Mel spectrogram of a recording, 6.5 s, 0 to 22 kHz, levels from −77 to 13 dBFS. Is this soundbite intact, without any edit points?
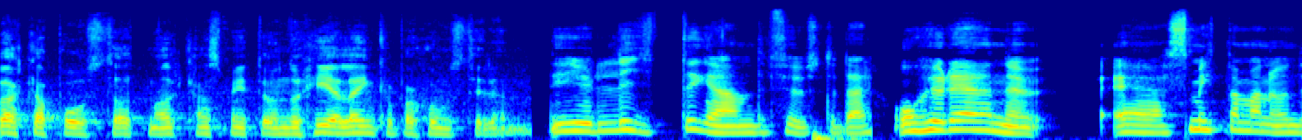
no; 2 cuts; at 2.7 s, 4.4 s

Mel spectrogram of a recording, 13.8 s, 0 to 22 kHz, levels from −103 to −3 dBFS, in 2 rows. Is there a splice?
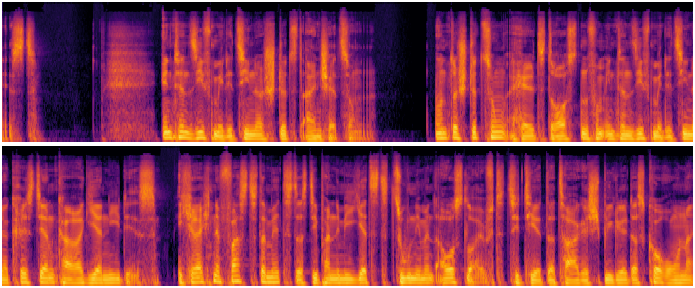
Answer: no; 0 cuts

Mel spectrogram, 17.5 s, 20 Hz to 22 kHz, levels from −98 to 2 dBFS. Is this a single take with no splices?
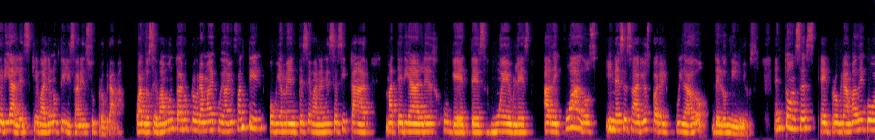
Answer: no; 1 cut; at 2.6 s

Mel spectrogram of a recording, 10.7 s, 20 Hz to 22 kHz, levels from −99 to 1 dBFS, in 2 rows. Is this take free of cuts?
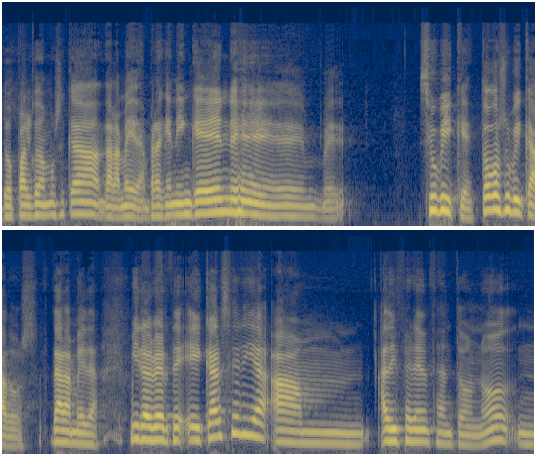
no; 1 cut; at 5.8 s

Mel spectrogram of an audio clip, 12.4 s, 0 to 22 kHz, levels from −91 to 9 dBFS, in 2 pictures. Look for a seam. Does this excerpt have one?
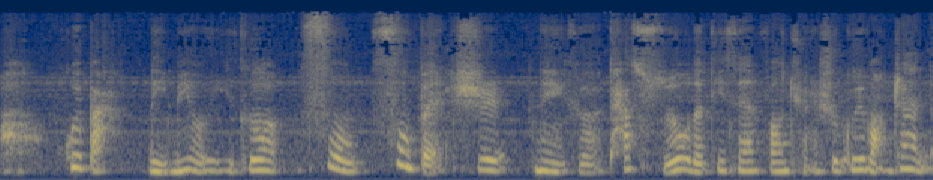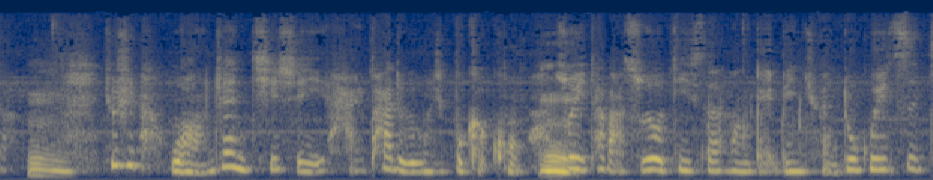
no; 0 cuts

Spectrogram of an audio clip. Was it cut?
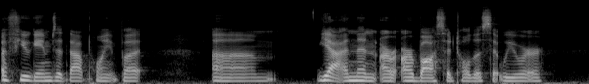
no; 0 cuts

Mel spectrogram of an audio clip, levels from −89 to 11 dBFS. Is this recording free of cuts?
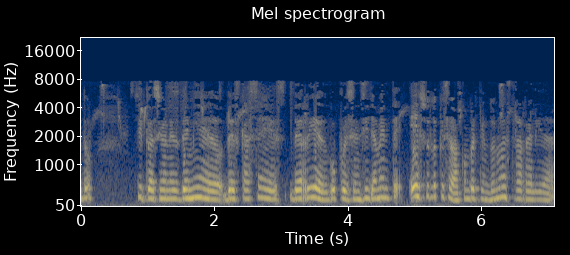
yes; 0 cuts

